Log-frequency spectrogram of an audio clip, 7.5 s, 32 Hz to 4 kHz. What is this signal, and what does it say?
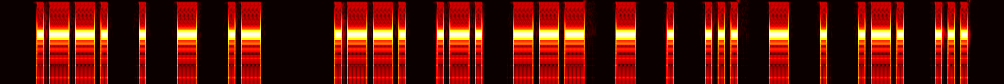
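Morse code, heard as a keyed tone, about 25 wpm, spaced as for 20 wpm, 550 Hz. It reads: PETA PROTESTERS
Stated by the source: Morse news headlines sent at 20, opening with vvv.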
